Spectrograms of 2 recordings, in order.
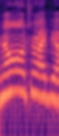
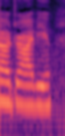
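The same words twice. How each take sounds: First: Insistent. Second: Said in the usual way. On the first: Retold or imitated. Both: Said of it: "he's like".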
